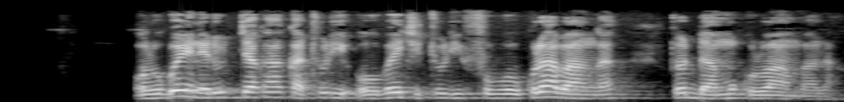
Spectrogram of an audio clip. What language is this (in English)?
Ganda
